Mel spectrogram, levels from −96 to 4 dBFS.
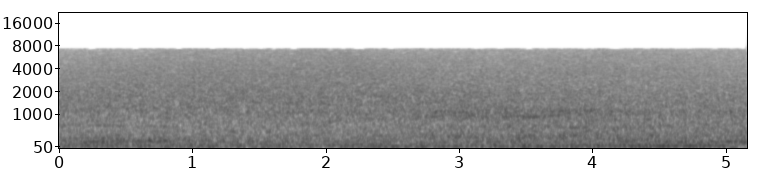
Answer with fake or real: real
